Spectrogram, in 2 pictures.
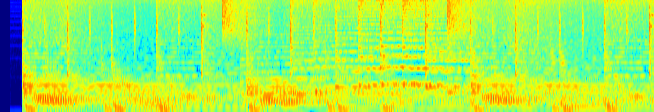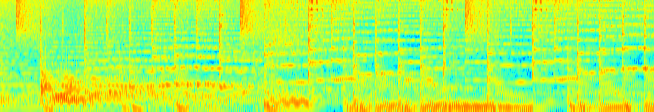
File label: crime time synth band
